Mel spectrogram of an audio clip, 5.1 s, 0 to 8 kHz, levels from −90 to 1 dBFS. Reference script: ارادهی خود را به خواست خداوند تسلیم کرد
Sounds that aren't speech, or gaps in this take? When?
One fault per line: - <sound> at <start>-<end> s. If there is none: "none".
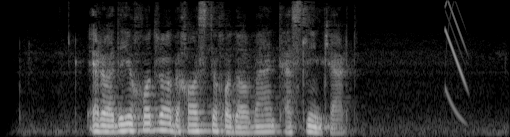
- chirp at 4.5-4.7 s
